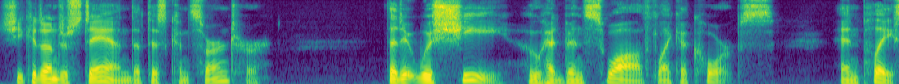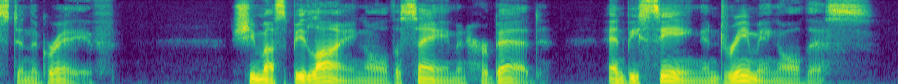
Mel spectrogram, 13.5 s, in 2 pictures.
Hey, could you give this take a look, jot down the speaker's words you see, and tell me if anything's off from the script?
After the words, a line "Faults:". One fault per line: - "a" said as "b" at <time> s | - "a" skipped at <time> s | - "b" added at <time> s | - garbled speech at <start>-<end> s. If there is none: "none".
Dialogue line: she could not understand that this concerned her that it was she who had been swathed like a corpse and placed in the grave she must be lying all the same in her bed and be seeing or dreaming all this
she could understand that this concerned her that it was she who had been swathed like a corpse and placed in the grave she must be lying all the same in her bed and be seeing and dreaming all this
Faults:
- "not" skipped at 0.3 s
- "or" said as "and" at 12.0 s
